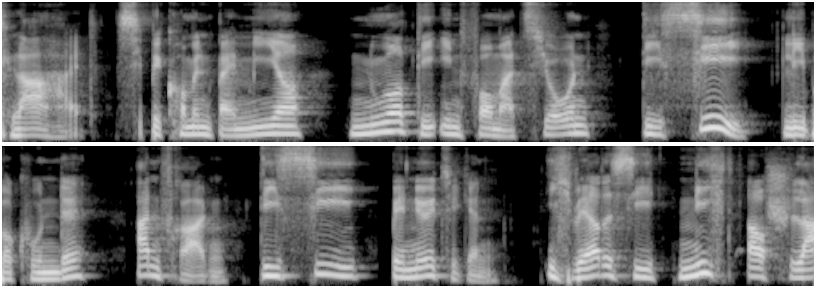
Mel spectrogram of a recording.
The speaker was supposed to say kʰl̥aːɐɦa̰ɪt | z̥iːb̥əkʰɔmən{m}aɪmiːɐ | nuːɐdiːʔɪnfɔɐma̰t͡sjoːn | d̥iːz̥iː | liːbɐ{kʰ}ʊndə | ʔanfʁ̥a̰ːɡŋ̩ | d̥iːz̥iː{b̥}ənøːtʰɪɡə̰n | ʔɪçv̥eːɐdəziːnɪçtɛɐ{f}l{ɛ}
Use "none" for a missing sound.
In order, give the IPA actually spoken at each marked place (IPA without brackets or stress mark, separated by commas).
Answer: b, kʰ, b̥, ʃ, a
